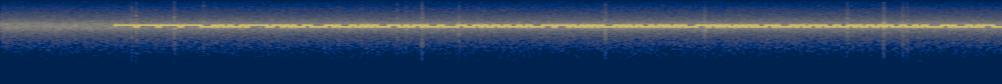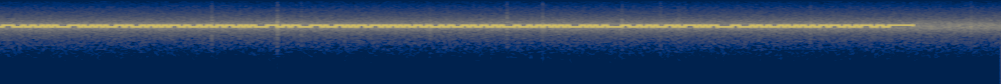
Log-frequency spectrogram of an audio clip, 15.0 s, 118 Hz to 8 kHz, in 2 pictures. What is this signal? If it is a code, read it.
RTTY (45.45 baud, 170 Hz shift), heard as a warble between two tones, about 2150 Hz centre, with static crashes. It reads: CZTEROLETNI OKRES DOJRZEWANIA TEGO RODZAJU PROPOZYCJI NIE JEST ZBYT DLUGI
